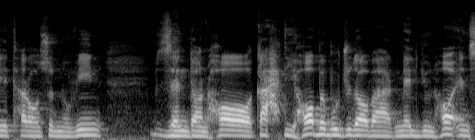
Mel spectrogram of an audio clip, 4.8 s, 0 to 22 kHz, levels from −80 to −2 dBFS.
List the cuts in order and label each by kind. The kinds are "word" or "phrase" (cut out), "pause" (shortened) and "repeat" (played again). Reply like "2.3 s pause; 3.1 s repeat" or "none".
none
